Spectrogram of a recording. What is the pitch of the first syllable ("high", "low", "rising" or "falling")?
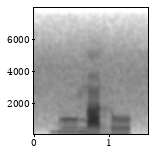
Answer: high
